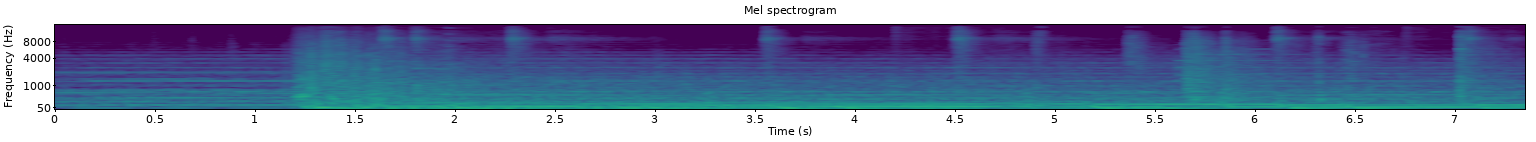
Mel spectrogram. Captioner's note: tense music continues; blow thudding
